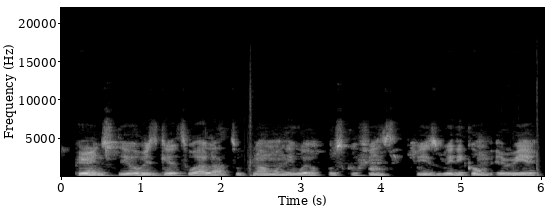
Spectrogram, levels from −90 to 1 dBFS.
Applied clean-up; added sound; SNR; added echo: neural mask model RNNoise.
